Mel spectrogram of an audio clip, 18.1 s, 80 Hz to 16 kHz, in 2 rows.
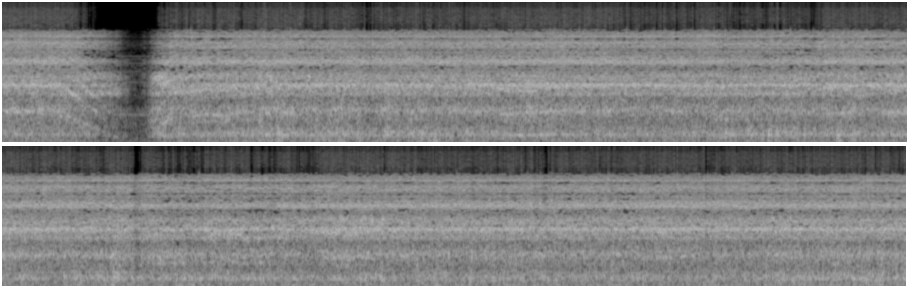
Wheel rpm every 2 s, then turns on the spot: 130, 230, 230, 230, 230, 220, 230, 230, 240.
none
